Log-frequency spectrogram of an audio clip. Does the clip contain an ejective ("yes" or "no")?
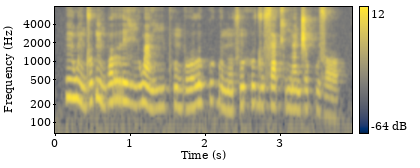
yes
